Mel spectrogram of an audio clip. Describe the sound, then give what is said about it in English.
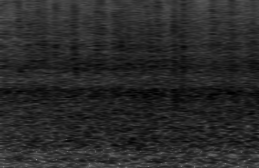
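Oilbird echolocation clicks in a cave, a dense, steady rattle of rapid, bright clicks that blur into a hiss-like wash, continuous and fairly loud throughout, with no voices. “The reflected sound from these clicks enables oil birds to gauge the nature of their surroundings and figure out where they are.”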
